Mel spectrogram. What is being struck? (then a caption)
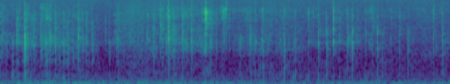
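Plastic remote control with rubber buttons. Long nails tap and scratch across the face and edges of a small, hollow plastic LED remote control with colored rubber buttons. A quiet, rapid, uneven series of short, bright, dry clicks rides over a soft scratchy rustle, with each tap dying away almost instantly.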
